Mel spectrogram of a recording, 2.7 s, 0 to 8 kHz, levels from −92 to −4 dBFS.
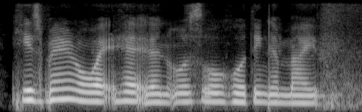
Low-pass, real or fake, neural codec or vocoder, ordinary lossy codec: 7.2 kHz; fake; codec, 24 kHz, 0.9 kbps, WavTokenizer, medium speech release version 1; AAC, 48 kbps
